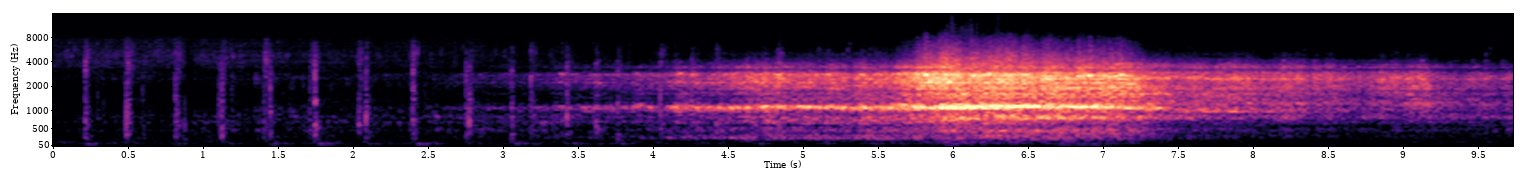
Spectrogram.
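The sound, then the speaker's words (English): Quick, evenly spaced footsteps hurry down into an underground tube station as it starts to rain, then a tube train roars in, its rumble swelling to a loud peak with a steady metallic whine before easing slightly. No voices. “Here's the tube. Let's duck down into the station.”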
